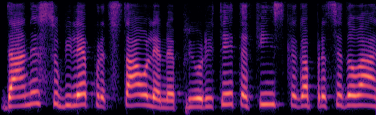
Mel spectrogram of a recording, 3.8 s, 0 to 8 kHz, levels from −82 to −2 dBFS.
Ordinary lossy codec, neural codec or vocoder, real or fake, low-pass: none; codec, 16 kHz, 0.9 kbps, LongCat-Audio-Codec; fake; none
